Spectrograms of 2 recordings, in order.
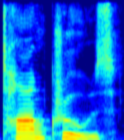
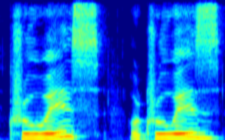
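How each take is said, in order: First: "Tom Cruise" with Cruise as one syllable; "Tom Cruise", one long oo then a Z; correct pronunciation. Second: "cruise" split into two slow syllables, CRU-iz; drawn-out wrong "cruise or cruise", extra vowel in each; mispronounced examples. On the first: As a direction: say "Cruise" as CROOZ, ending in Z. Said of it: "A Z sound, not a s". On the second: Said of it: "Not cruise or cruise". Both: Shown as a demonstration.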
